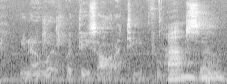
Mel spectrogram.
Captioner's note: voice fades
